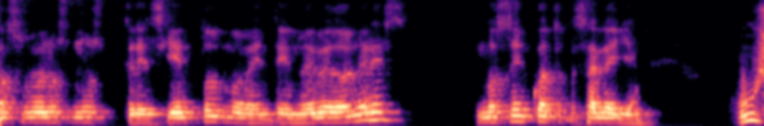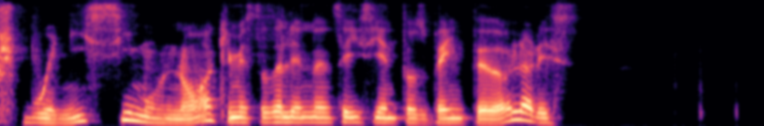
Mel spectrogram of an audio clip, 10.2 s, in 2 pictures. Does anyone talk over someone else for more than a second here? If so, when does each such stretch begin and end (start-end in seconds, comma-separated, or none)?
none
